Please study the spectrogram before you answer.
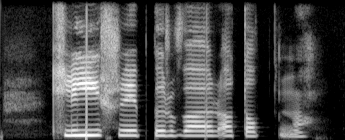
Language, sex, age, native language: Icelandic, male, 10, Icelandic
